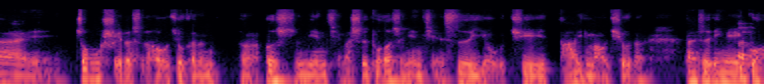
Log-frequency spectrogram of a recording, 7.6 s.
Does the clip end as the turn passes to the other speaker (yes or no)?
no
